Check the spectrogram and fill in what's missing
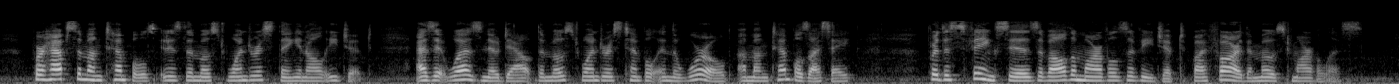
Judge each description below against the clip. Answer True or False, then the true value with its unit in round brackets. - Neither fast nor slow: True (185 wpm)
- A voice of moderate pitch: True (180 Hz)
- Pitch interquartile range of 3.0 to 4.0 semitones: True (3.5 semitones)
